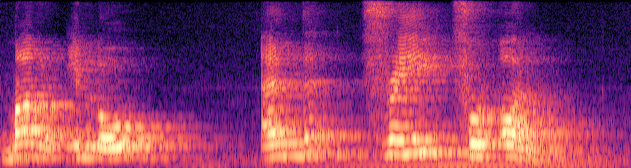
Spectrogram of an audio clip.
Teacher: i stress mother in mother-in-law and free in free for all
